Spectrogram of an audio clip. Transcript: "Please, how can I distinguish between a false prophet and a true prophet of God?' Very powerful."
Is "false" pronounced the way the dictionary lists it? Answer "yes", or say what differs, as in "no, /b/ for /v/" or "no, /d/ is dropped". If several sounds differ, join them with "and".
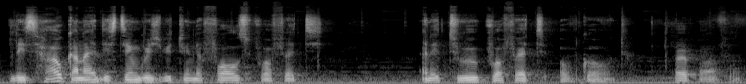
yes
